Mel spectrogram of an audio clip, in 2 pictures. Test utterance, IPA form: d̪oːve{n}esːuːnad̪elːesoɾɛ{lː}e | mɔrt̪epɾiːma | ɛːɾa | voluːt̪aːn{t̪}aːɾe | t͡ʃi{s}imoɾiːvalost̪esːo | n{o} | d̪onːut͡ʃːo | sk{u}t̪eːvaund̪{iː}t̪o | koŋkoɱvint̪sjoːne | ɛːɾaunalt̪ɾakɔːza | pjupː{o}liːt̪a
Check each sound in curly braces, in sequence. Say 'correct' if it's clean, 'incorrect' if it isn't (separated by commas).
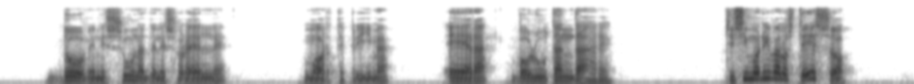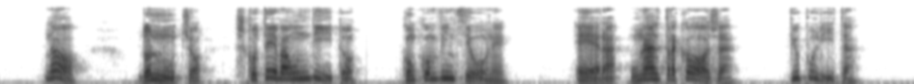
correct, correct, incorrect, correct, incorrect, incorrect, correct, incorrect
